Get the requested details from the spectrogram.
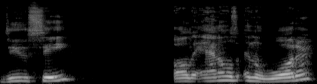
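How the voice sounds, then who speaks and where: A man's voice: fairly high pitch, lively intonation, normal speed, darkish tone. A man, a school principal, reading a picture book aloud to children over a video call, praising them and asking about the pictures. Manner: encouraging, asks the children questions about the pictures.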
